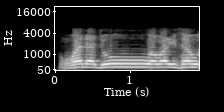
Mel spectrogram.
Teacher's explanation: تنوين ضم جاء بعده الواو إدغام بغنة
